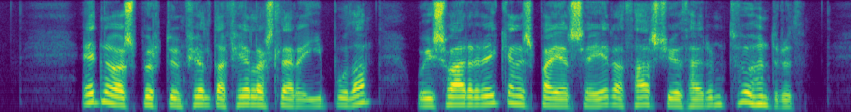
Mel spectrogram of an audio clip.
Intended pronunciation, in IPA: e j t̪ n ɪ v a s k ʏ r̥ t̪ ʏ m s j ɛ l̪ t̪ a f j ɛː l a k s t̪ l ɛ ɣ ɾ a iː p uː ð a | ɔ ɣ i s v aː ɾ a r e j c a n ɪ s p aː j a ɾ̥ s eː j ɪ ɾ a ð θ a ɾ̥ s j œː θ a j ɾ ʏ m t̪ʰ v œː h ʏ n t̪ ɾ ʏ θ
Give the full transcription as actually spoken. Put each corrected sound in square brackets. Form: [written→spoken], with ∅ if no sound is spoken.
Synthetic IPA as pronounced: e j t̪ n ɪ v a s [k→p] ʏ r̥ t̪ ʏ m [s→f] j [ɛ→œ] l̪ t̪ a f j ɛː l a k s t̪ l ɛ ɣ ɾ a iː p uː ð a | ɔ ɣ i s v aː ɾ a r e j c a n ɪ s p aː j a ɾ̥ s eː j ɪ ɾ a ð θ a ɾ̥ s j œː θ a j ɾ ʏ m t̪ʰ v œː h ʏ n t̪ ɾ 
